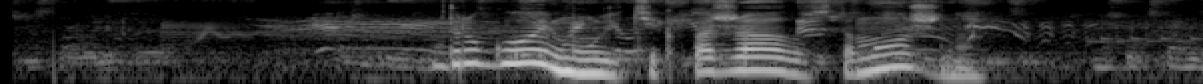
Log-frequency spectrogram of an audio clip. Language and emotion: Russian, sad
